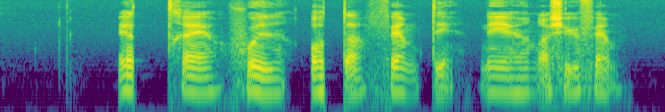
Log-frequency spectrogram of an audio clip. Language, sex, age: Swedish, male, 21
